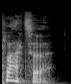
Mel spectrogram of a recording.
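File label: "platter", British English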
